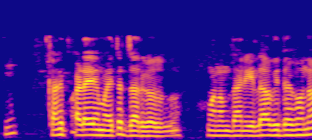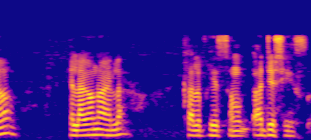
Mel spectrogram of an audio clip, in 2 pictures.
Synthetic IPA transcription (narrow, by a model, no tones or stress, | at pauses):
kaːnipɐɽɐjɐmɐjt̪eːd͡ʒɐɾuɡɐd̪u | mɐnɐmd̪aːniɛlaːʋid̪ʱɐɡɐna | ɛlaːɡɐnaaːjnlɐ | kɐlɐpʈist̪ɐmɐd̪jɐʂes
